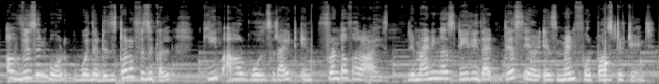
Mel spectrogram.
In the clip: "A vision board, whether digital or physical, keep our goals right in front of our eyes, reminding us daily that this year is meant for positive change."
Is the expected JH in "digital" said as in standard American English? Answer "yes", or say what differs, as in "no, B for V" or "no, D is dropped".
no, Z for JH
